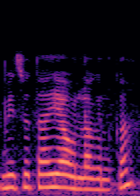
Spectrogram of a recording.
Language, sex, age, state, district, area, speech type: Marathi, female, 30-45, Maharashtra, Osmanabad, rural, spontaneous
